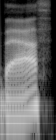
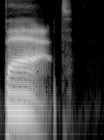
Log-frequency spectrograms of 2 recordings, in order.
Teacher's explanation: without that th airflow, taking a nice relaxing warm bath magically turns into a creepy flying bat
